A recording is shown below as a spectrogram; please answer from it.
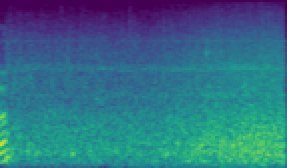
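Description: River water rushing steadily over rocks.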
